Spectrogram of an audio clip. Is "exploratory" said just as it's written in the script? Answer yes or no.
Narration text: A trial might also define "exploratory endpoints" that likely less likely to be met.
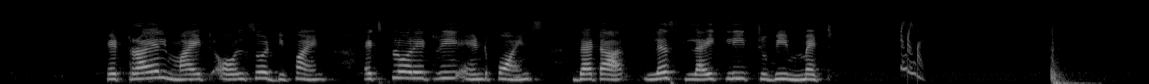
yes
